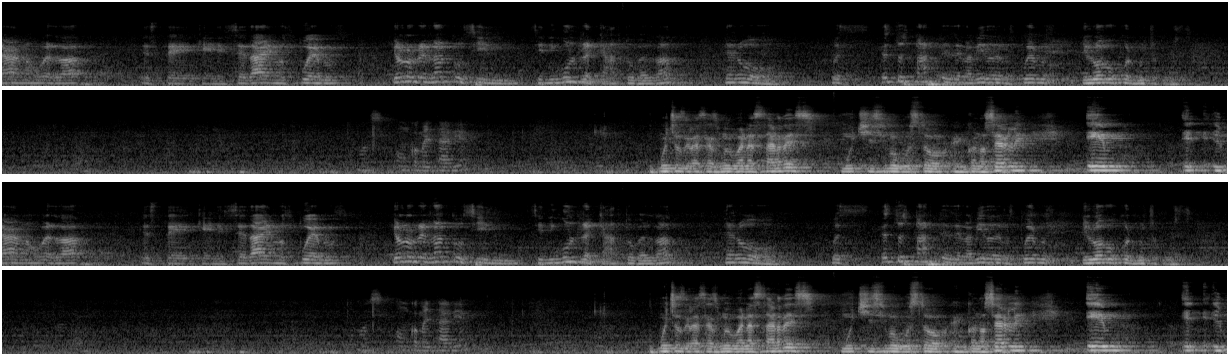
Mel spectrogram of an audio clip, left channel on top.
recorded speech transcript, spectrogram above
¿verdad? Que se da en los pueblos. Yo lo relato sin ningún recato, ¿verdad? Pero pues esto es parte de la vida de los pueblos y lo hago con mucho gusto. Un comentario. Muchas gracias, muy buenas tardes, muchísimo gusto en conocerle. El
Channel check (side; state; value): both; normal; correlation 0.64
